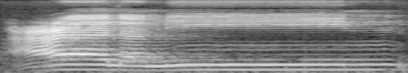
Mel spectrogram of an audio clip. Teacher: Ha-nya perlu diperjelas alhamdulillahi rabbil alamin. Nah, untuk huruf ain itu jangan ditebalkan, bukan a. Alhamdulillahi rabbil alamin.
